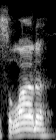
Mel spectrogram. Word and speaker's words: Salina: My buddies are in Salinas, Kansas. – Salina. Yep. – Oh, is that Salina. How you say it? – Salina. Yeah, Salina.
